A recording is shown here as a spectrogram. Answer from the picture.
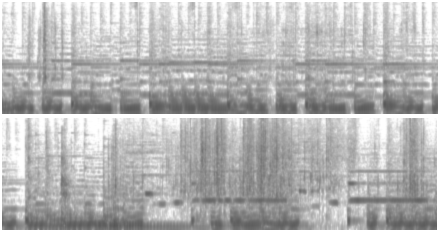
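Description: Background music playing, over the crinkling of a thin clear plastic bag being handled and cut open with scissors. The crinkling is plainest in the second half.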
